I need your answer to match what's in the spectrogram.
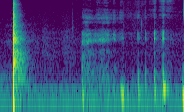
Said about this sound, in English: Okay, right, I'll do a little clap.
